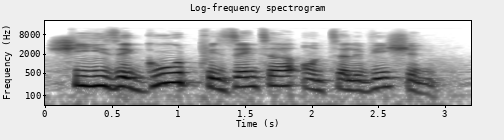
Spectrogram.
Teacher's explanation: we use a falling tune for the following simple statements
